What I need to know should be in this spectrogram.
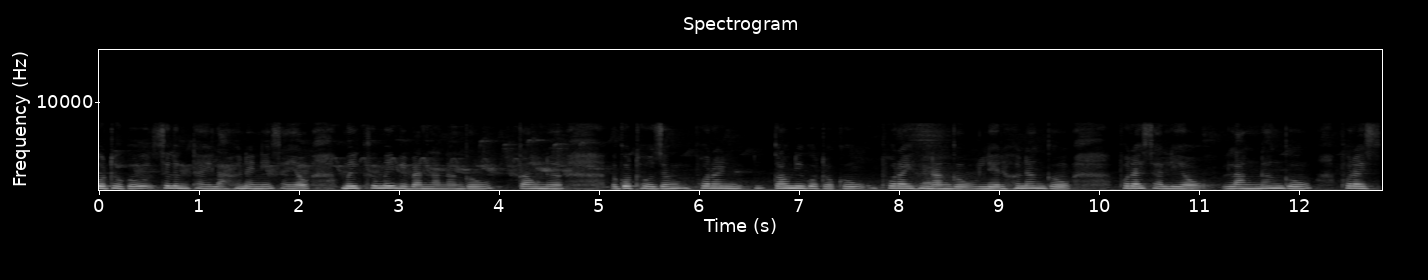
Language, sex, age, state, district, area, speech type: Bodo, female, 18-30, Assam, Udalguri, rural, spontaneous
